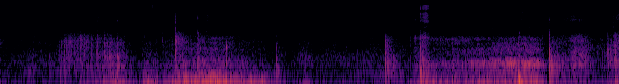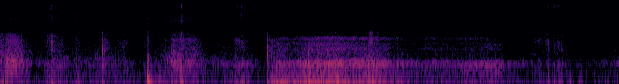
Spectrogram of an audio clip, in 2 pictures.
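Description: A woman breathes out deeply and slowly.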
